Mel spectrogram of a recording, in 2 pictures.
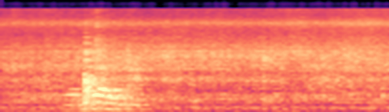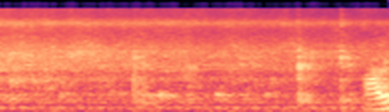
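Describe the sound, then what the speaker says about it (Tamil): Ground onion sizzles in a hot pan while being stirred for a Tamil fish curry, a loud, steady frying hiss with occasional scraping stirs, close and without talk. "எல்லாத்தையும் போட்டு நல்லா வதக்கிக்கலாம்"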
